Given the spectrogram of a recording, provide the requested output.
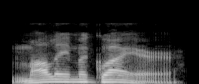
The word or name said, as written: Molly Maguire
